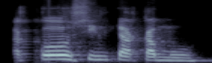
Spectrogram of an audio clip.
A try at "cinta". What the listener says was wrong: Ako Cinta. Not Sinta, Cinta. Cinta. Every letter C, if it's followed by an I and an A, is pronounced ch. Cinta, cantik.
